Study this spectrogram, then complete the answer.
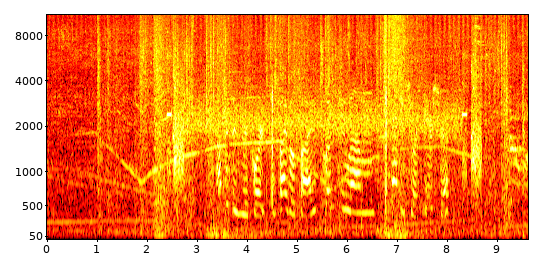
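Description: Gunshots crack.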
